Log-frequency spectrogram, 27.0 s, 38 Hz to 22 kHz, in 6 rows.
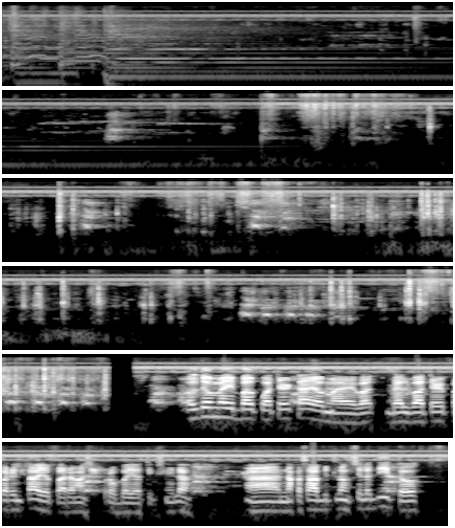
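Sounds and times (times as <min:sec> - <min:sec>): chickens squawking: 0:00.0 - 0:08.4
rustling: 0:05.2 - 0:19.1.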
